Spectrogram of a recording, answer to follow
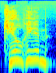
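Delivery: very high, very loud mob chant; angry crowd yelling to kill the foreigner. Retold or imitated. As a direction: scream it like an enraged crowd calling for blood. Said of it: "they start yelling".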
